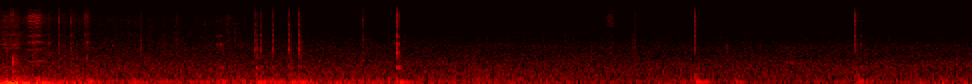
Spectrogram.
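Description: Scattered light clicks and ticks, a handful at irregular spacing, a couple of them with a soft thud, over a low rumble that fades during the first second.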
